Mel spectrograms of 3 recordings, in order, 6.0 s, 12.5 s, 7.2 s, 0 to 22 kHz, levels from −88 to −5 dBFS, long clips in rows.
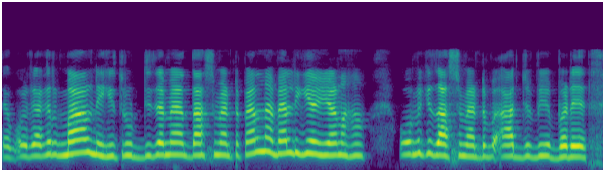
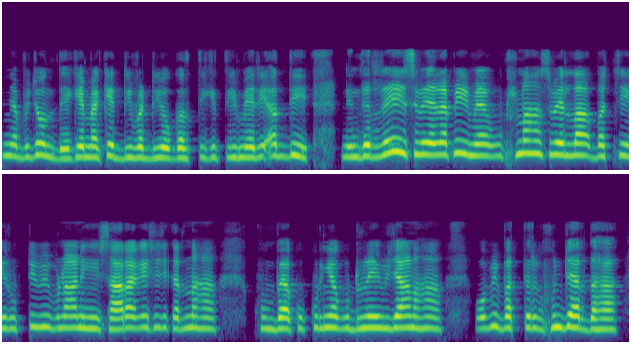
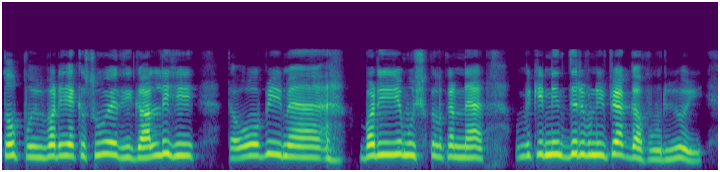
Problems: none marked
